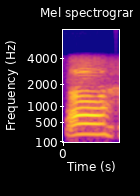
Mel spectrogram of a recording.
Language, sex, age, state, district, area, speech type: Assamese, female, 30-45, Assam, Nalbari, rural, conversation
